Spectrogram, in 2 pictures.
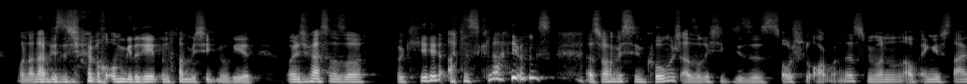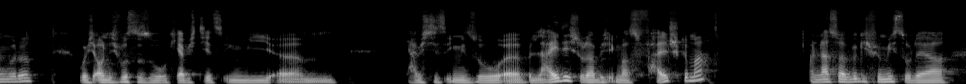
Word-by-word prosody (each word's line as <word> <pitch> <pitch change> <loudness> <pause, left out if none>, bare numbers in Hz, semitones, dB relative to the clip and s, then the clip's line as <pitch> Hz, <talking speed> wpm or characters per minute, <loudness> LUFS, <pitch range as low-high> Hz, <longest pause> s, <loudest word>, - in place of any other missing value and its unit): Und 100 - -3
dann 100 - +3
haben 125 +1 +7
die 125 - +5
sich 120 +5 -2
einfach 130 -8 +5
umgedreht 120 -2 +5
und 115 - -2
haben 115 - +4
mich 110 - -3
ignoriert. 105 -2 0 0.3
Und 120 - +3
ich 120 +2 -1
war 140 - +6
erstmal 130 -2 +1
so: 115 0 +2 0.3
„Okay, 165 - +4
alles 160 -3 -1
klar, 250 +2 0
Jungs.“ 315 -1 +6 0.3
Das - - 0
war 120 - +5
'n 125 - +1
bisschen 130 -4 -2
komisch, 140 +8 +3
also 105 0 0
richtig 110 -1 -7
dieses 100 -2 -6
social 115 0 -3
Awkwardness, 145 -1 -4
wie 110 - -4
man 110 +1 -1 0.2
auf - - -2
Englisch 120 0 -3
sagen 120 0 -3
würde. 145 +4 -2 0.4
Wo 100 - -1
ich 95 - -3
auch 100 - +4
nicht 100 +1 -4
wusste, 110 -2 -2
so: 95 -1 -4
„Okay, 90 +1 -6
habe 95 -1 +1
ich 95 - -12
die - - -8
jetzt 90 -1 -8
irgendwie, 95 -1 -4
ähm 95 - -4 0.7
habe 95 +1 -8
ich 95 - -8
die - - -9
jetzt 90 - -12
irgendwie 100 -1 -2
so, 95 +1 0
äh, - - +3
beleidigt 145 - +2
oder 105 -1 +2
habe 105 +1 -1
ich 105 - -8
irgendwas 95 -2 -4
falsch 145 - -2
gemacht?“ 185 +8 -5 0.9
Und 110 - -7
das 120 +1 -1
war 120 -3 +2
wirklich 130 -2 -4
für 115 - -4
mich 125 +2 -1
so 100 -5 -4
der, 100 0 0
115 Hz, 220 wpm, -24 LUFS, 100-130 Hz, 0.9 s, haben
